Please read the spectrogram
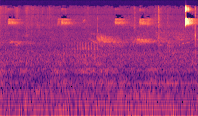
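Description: birds chirping outdoors

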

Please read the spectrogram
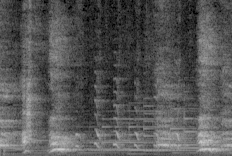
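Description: dogs barking

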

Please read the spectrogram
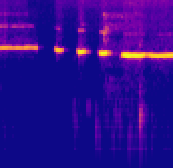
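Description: person whistling

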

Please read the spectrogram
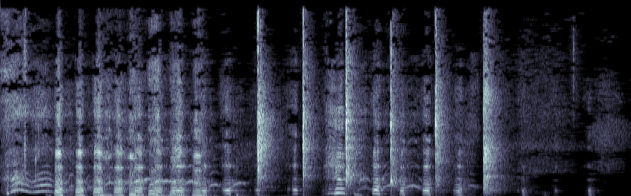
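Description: hands clapping

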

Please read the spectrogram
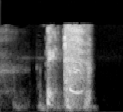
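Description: sneezing

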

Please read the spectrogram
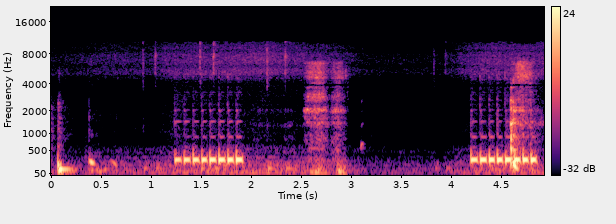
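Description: phone call ringing tone

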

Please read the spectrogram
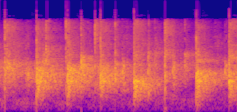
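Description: audience applause

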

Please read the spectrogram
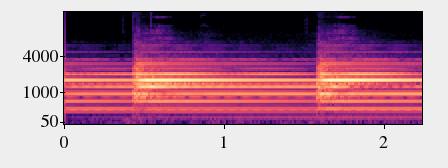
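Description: bell ringing

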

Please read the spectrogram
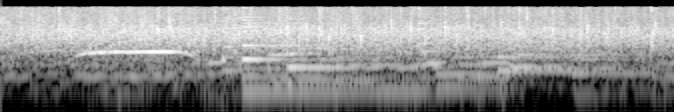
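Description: audience clapping

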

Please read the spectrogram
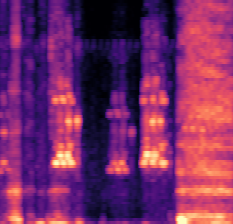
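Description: cricket chirping sound effect

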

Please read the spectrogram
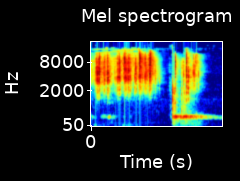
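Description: dice rolling

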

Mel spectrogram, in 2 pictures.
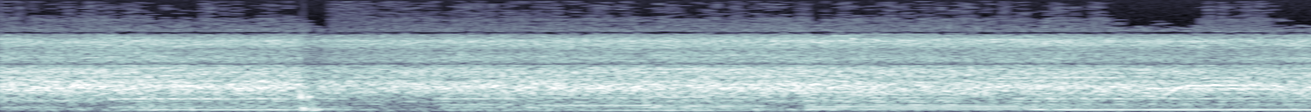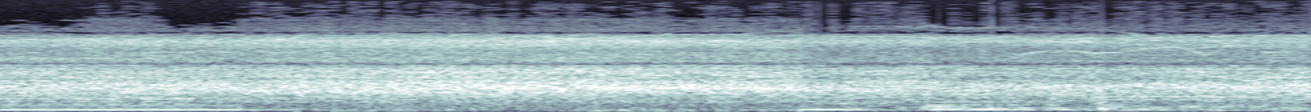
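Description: stadium crowd cheering

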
